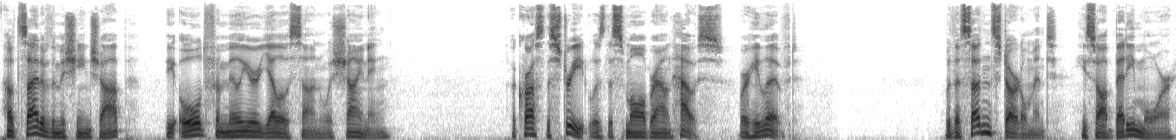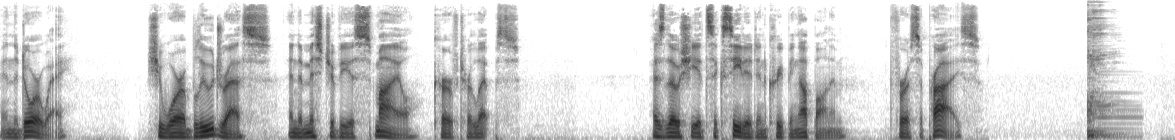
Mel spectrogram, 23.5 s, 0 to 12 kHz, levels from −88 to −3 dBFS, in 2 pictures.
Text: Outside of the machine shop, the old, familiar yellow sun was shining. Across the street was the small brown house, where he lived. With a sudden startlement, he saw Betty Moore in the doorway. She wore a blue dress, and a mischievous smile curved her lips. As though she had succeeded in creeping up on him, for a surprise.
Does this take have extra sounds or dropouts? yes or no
yes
